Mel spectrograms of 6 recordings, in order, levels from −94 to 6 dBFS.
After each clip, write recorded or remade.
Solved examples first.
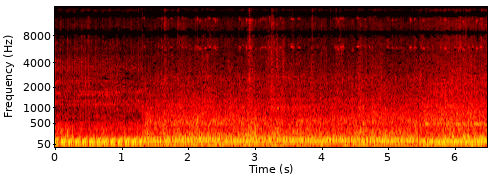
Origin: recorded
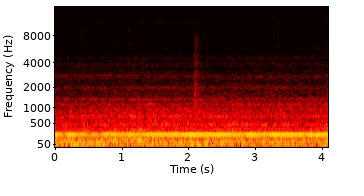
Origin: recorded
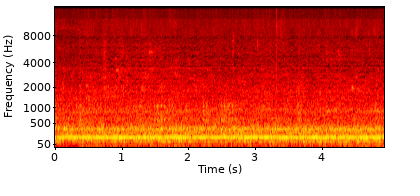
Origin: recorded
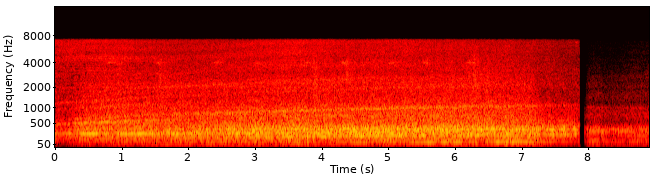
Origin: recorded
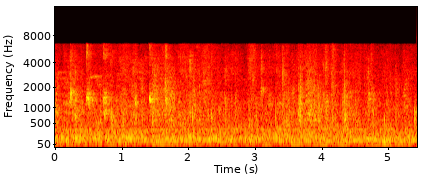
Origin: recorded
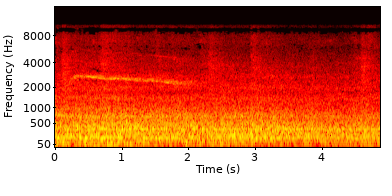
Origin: recorded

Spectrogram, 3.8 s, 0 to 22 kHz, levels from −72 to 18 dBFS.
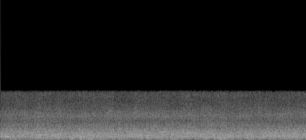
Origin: remade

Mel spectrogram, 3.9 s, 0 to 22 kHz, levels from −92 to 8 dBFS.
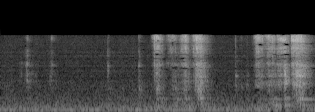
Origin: remade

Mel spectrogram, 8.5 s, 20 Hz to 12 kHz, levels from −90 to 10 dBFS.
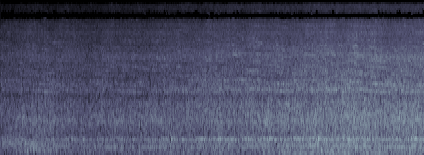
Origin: recorded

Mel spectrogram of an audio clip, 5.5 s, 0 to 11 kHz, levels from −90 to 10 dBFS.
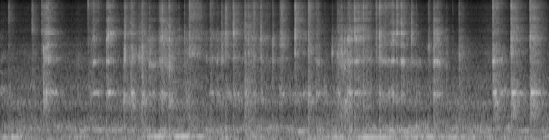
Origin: remade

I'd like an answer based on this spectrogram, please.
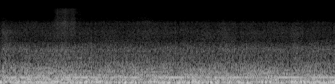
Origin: remade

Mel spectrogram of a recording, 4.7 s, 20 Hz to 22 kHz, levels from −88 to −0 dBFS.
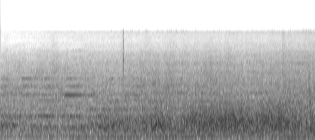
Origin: remade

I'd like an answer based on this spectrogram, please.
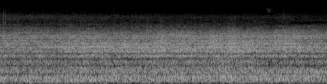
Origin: recorded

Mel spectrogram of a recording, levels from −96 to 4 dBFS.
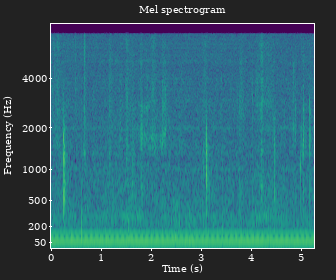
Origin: remade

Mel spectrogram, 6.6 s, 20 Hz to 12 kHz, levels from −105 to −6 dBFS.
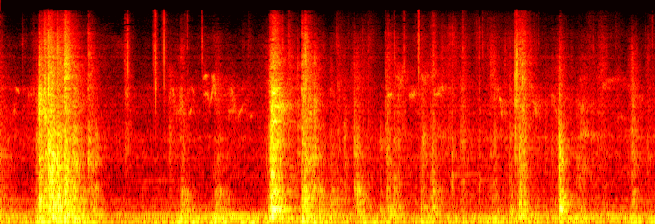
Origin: remade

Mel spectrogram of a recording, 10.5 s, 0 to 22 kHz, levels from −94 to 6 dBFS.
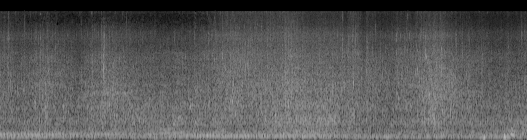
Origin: recorded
